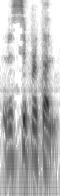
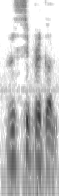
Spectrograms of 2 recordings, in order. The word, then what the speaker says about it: reciprocal: Like this word is pronounced as reciprocal, reciprocal, and this word is pronounced as alternative, alternative, and this one third word is pronounced as competitive, competitive, okay. The second syllable is stressed, and here again second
